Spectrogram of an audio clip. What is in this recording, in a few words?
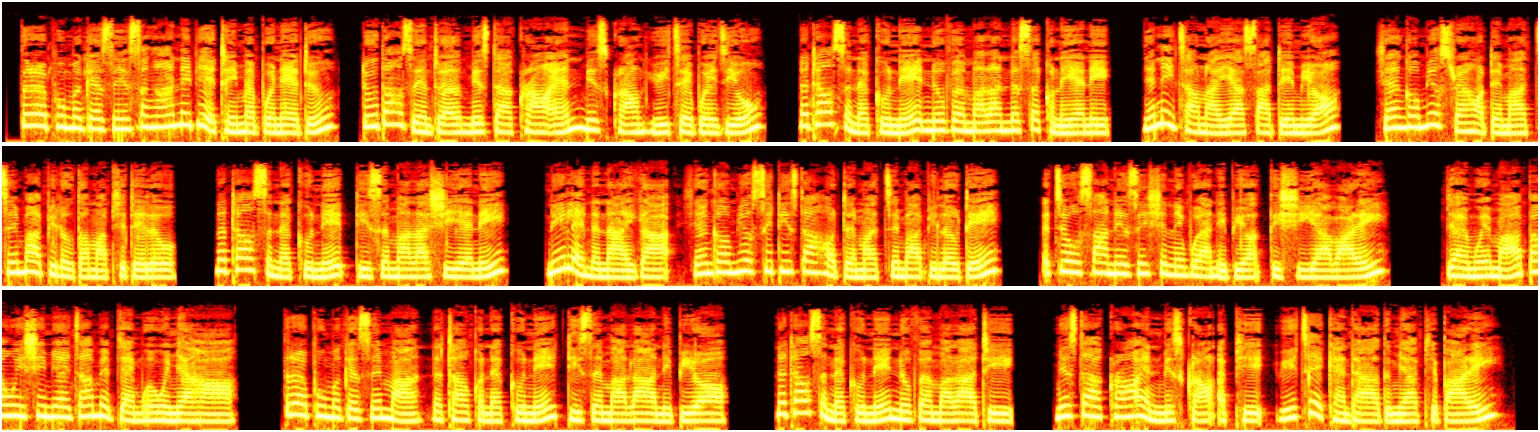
Burmese Voice Sample Female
